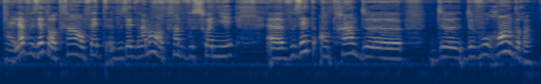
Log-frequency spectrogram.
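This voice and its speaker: A woman giving a casual tarot and oracle card reading to her viewers, talking in a halting way with many fillers and self-corrections. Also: on the high side, a little hiss or hum.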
